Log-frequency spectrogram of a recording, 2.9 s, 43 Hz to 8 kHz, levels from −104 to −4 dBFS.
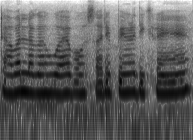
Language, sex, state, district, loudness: Hindi, female, Uttar Pradesh, Deoria, -13 LUFS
